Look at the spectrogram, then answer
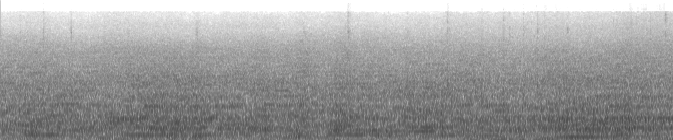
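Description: At a racing championship in Miami, a pace car drives with a steady, moderately loud engine drone that rises slightly in revs and sounds a little distant, with no voices.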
